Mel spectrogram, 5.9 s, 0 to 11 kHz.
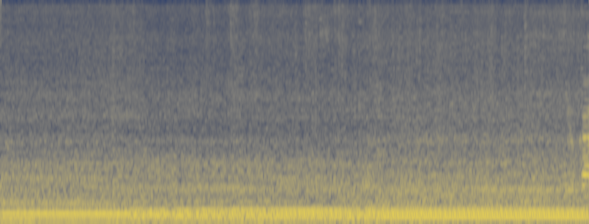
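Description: Modified 1966 VW Beetle with a naturally aspirated, fuel-injected 2100 engine, heard up close as a deep, steady rumble that picks up with mild revs partway through, with no talking.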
